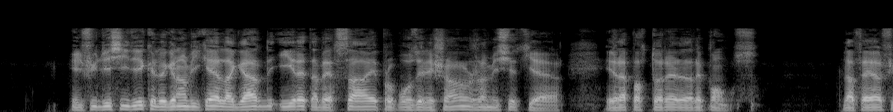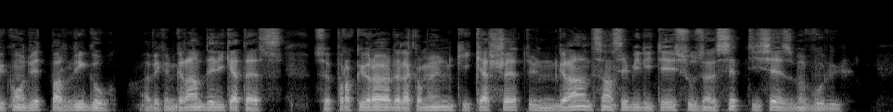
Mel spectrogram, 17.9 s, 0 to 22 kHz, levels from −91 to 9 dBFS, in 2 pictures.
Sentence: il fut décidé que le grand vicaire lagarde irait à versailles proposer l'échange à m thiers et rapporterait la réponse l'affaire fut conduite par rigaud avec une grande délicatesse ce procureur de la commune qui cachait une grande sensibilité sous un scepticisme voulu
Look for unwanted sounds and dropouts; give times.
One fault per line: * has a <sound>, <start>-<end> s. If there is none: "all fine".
all fine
